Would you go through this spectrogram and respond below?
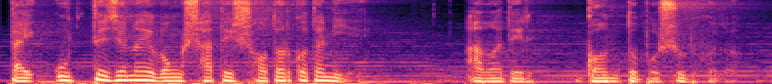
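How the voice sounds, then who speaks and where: A man's voice: mid-range voice, normal speed. A man giving dramatic scripted narration of a detective story. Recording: long reverb, music underneath.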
